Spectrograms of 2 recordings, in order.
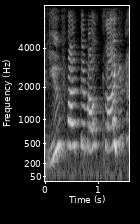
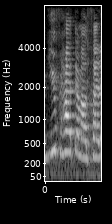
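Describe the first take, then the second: First: Much higher, laughing question of disbelief; incredulous echo. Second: Said in the usual way. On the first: Retold or imitated. Echoing her sister's claim back, laughing disbelief. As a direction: repeat it back in stunned disbelief.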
